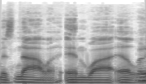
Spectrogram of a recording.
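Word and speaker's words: Nyla: So Nye, you just got, and her name's New York, L.A., but her real name is Nala, N-Y-L-A. But it's New York, L.A. Nada. That's how you spell it, N-Y-L-A.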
